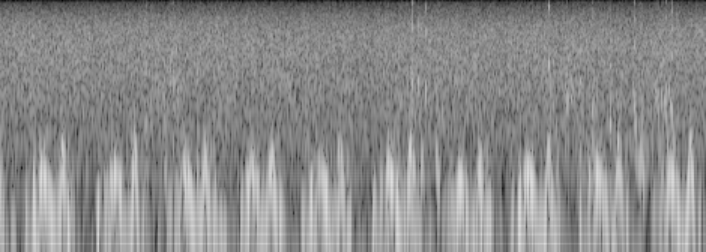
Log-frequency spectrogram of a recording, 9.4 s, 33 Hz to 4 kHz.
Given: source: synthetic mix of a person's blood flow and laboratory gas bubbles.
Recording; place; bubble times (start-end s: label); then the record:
Doppler ultrasound of blood flow; precordium
1.91-2.05 s: bubbles
2.16-2.39 s: bubbles
5.29-5.35 s: bubbles
5.41-5.74 s: bubbles
5.77-5.95 s: bubbles
7.26-7.78 s: bubbles
7.80-8.00 s: bubbles
8.10-8.17 s: bubbles
8.38-9.02 s: bubbles
From the record:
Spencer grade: 2 (many but less than half of the cardiac periods contain bubble signals, singularly or in groups); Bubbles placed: anywhere in the cardiac cycle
